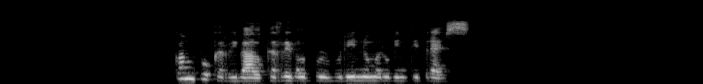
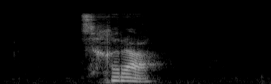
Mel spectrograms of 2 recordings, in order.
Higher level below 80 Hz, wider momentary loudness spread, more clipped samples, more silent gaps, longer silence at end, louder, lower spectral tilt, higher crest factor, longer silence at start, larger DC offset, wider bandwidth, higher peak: about the same, -66 dBFS vs -66 dBFS; about the same, 8 LU vs 9 LU; neither; neither; first, 2.35 s vs 1.1 s; first, -22 LUFS vs -29 LUFS; about the same, -3.5 dB/octave vs -3.5 dB/octave; about the same, 22 dB vs 22 dB; first, 1.75 s vs 0.8 s; neither; second, 8 kHz vs 11.5 kHz; first, -2 dBFS vs -12 dBFS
